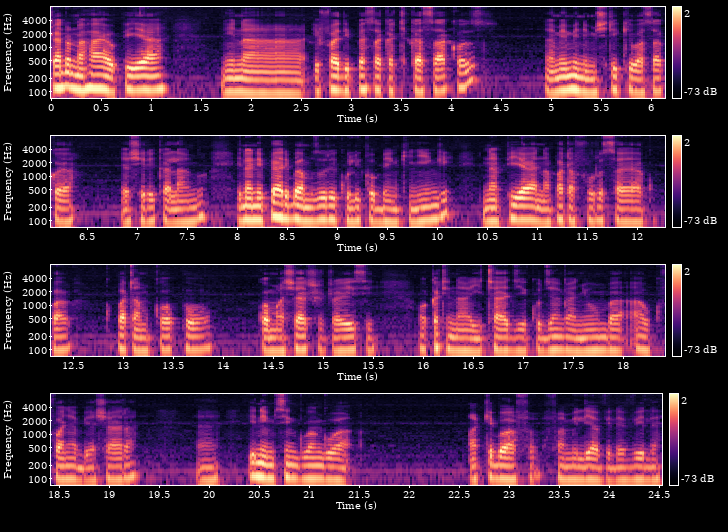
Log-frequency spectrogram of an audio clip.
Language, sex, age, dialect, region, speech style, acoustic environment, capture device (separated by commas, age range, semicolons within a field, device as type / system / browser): Swahili, male, 25-34, Kenya - Nairobi Sheng-influenced, Kenya, nervous; focused, silence, desktop / Windows / Edge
